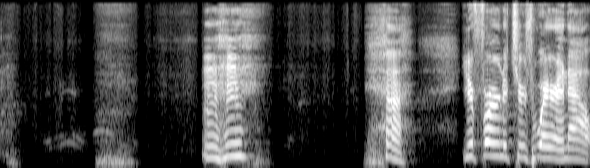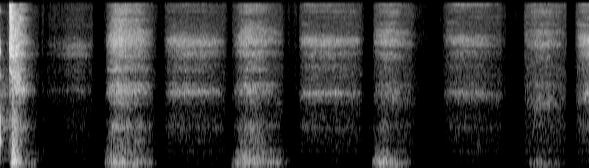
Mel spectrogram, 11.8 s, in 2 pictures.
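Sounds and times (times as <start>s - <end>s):
pastor breathing heavily while catching his breath mid-sermon: 1.0s - 2.7s, 3.6s - 4.6s, 6.1s - 11.7s
speech: 2.0s - 2.7s, 3.8s - 6.2s.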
